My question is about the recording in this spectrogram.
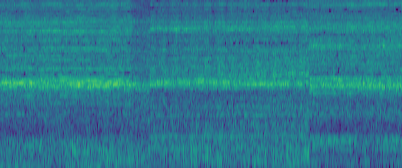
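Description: Electric angle grinder with a cut-off disc cutting through the steel tube of a Yamaha RX-King motorcycle frame. It makes a steady high-pitched whine with a hiss, and dips briefly about two seconds in.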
